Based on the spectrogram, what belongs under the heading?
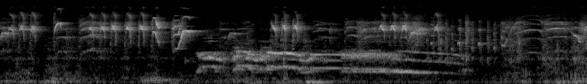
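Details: Sunbirds of metallic green colour, a colony trading chirps: rapid high ticking notes, joined midway by longer, lower, wavering whistles that fade downward.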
